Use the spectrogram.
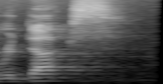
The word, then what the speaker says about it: redux: So that's kind of-- and that was the mistake of the reason why there's the redux in the title. How do-- did you pronounce it redux or redo?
